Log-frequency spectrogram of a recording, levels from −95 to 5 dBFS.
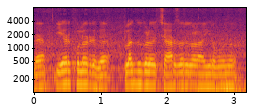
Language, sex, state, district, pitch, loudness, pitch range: Kannada, male, Karnataka, Koppal, 140 Hz, -14 LUFS, 130-145 Hz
